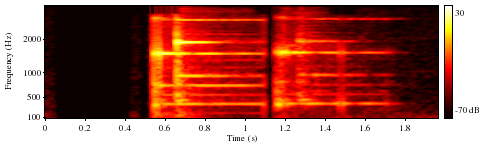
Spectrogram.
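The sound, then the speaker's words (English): A simple bell used as a timer gives a bright, ringing tonal chime in two short strokes, the second softer, each quickly fading into silence. “So this is the bell.”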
